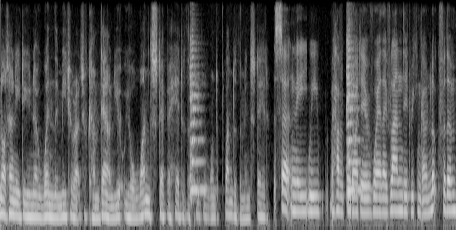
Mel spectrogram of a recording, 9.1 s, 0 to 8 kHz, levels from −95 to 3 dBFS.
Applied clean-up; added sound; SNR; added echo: neural mask model RNNoise.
